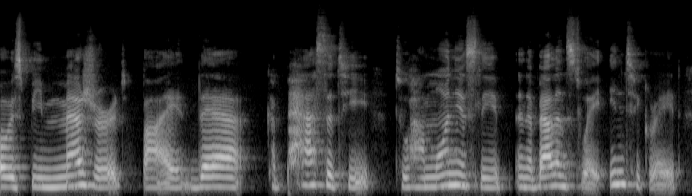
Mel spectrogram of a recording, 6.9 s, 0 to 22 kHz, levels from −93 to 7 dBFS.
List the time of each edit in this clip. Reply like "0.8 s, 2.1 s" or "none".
5.1 s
